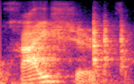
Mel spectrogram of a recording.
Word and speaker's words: Reichert: Apesar do meu nome completo ser Reichert, mas eu acho que o Reichert, que eu pronuncio Reichert também, mas o correto é algo tipo Reichert, né?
